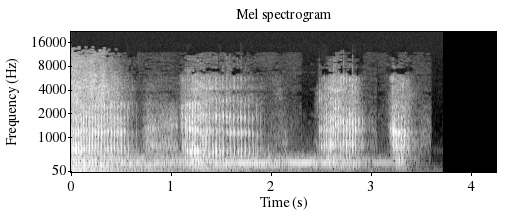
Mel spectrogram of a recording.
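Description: Logo-sting sound effect: three animal roars, one after another, over a held tone and the fading tail of the preceding music. The sound cuts off about half a second before the end.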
